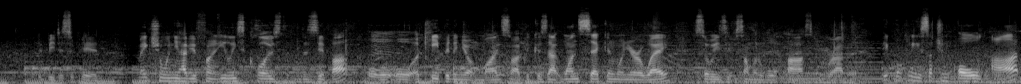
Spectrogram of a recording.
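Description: At 5.58 s there is an underrun with held sample. The output buffer ran dry for about 2.5 ms. The converter kept putting out its last value until fresh data arrived. The waveform sits flat at that level, so the sound simply stops with little or no click. A few milliseconds of audio were lost during the gap. When playback resumes, the signal jumps to a new point.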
